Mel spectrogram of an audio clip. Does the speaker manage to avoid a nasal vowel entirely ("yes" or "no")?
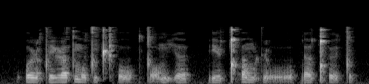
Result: yes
